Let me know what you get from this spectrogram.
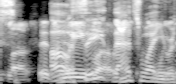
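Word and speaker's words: Webelos: Yeah, I was thrown out of Weblos. There was a scandal we've talked about in previous shows. Because I think it's Weblos. Is it Weblos? It is Weblos. So. Weblos.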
